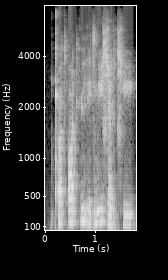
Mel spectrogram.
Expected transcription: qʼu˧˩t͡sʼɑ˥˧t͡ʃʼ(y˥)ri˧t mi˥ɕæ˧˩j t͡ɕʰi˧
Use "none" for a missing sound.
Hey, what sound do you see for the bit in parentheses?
y˥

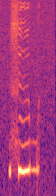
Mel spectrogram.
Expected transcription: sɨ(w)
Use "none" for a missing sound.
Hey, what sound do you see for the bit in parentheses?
b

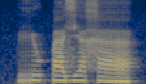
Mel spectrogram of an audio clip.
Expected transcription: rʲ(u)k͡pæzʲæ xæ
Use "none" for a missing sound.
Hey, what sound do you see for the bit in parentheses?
u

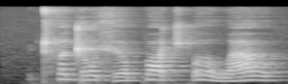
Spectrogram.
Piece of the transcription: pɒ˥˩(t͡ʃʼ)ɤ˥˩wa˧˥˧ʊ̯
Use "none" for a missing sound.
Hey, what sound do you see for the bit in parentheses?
t͡ʃʼ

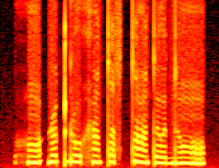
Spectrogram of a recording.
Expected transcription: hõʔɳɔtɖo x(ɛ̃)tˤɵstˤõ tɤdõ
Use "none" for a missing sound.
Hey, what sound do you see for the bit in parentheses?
ẽ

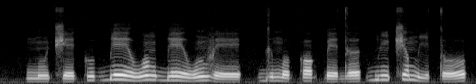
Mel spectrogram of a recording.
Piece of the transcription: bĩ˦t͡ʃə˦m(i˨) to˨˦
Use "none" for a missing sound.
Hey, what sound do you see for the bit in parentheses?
i˨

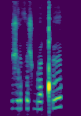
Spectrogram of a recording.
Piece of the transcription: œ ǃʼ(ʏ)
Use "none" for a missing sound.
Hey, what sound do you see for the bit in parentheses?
ʏ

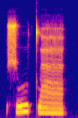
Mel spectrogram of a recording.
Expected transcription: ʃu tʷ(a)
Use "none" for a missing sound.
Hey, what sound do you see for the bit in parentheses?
a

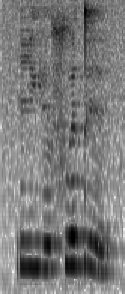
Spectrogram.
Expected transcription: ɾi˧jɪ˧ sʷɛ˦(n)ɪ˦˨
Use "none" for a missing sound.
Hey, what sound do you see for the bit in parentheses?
d̪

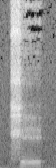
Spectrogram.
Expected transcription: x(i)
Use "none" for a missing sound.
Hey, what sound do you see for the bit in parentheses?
e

